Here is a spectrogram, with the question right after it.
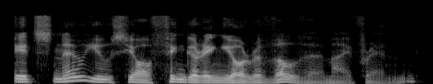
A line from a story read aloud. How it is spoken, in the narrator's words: he said in a quiet voice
